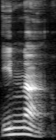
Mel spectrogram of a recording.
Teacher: Penjelasan ayat pertama yaitu ada inna huna musayyadah karena ada huruf nun yang bertajdid, cara bacanya masuk dengan mendengung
